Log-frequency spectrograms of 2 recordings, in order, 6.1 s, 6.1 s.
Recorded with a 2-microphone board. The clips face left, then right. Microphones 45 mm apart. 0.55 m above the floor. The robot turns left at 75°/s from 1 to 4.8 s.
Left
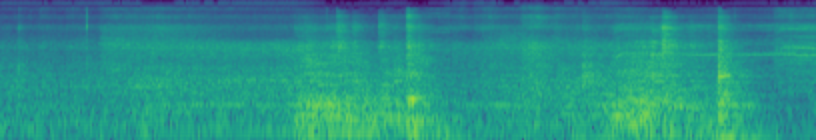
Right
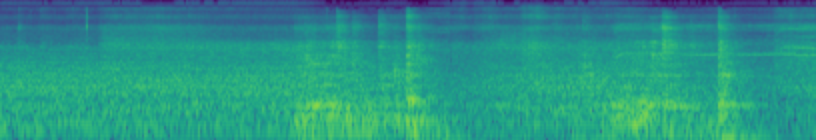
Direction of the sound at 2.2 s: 50° right (ahead or behind).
